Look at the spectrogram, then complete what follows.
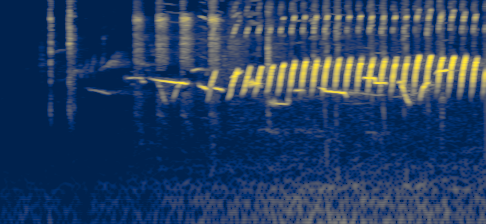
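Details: White-rumped shama song for training birds, with many voices plus a female singing to stimulate males. Two soft whistles, then a fast, even trill of high sweeping notes, about three per second, building louder to the end.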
